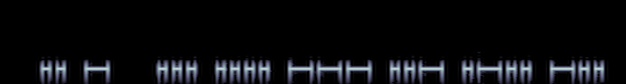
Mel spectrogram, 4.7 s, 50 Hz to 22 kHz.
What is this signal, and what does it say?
Morse code, heard as a keyed tone, about 21 wpm, 700 Hz. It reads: IT SHOULD
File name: practice / 22wpm / Sets of 6 Words - 22wpm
